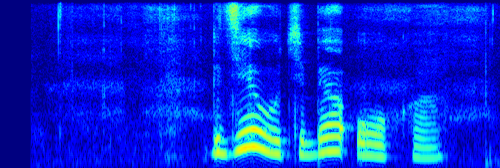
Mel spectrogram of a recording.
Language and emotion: Russian, neutral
